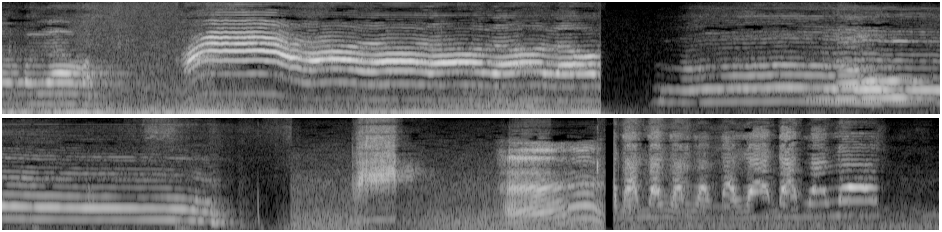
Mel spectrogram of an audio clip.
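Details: Domestic cat with a run of loud, drawn-out meows. The first is high and strained, the second lower and sliding down at its end, followed by short squeaky chirping calls.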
